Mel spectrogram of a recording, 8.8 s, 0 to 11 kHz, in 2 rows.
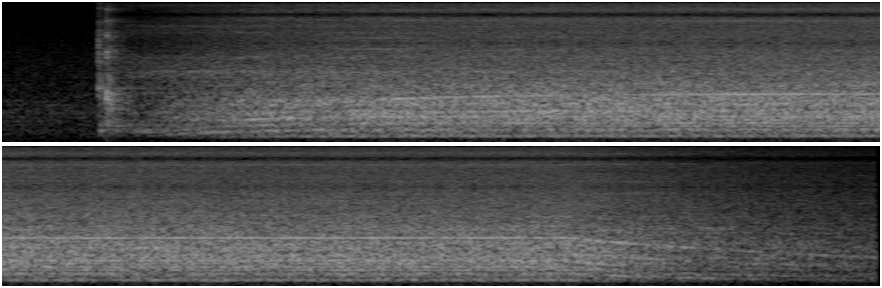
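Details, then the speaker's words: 1980 Mazda 323 RWD wagon after rewiring, with owner-built air conditioning and a fixed 5-blade mechanical fan: thump as the AC switches on and the compressor locks in, then a steady strong airflow rush with fan hum. AC fans and compressor running normally. "And if I turn on the air conditioning, you can hear the fans and the compressor lock in."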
